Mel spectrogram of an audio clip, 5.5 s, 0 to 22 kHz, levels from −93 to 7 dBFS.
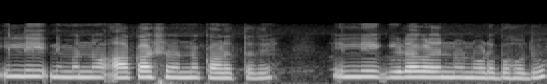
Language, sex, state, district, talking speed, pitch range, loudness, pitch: Kannada, female, Karnataka, Chamarajanagar, 75 wpm, 230-255 Hz, -15 LUFS, 245 Hz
